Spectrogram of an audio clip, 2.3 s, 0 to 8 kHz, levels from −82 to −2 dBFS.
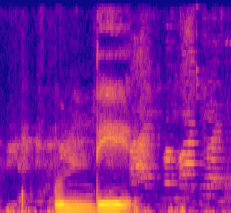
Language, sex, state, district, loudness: Telugu, female, Andhra Pradesh, Annamaya, -13 LUFS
